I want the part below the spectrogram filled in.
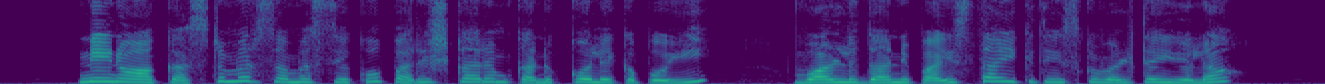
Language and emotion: Telugu, fearful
